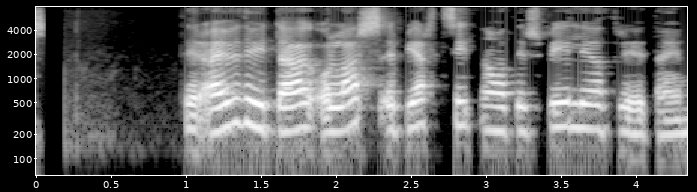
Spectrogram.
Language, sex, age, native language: Icelandic, female, 30-39, Icelandic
